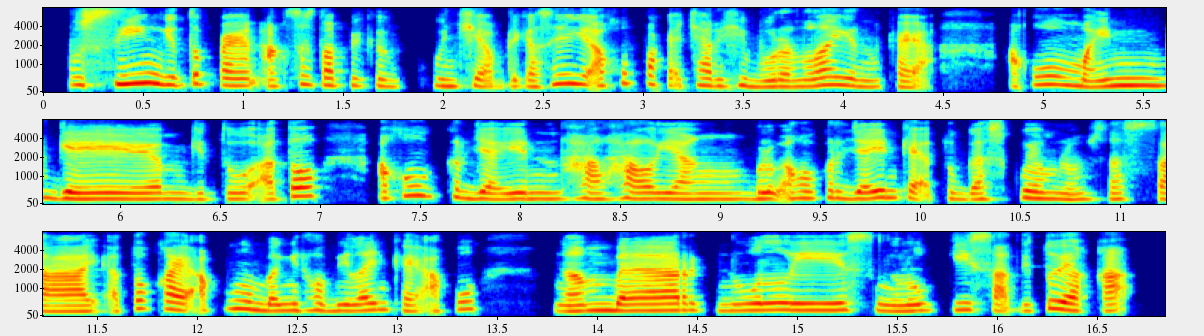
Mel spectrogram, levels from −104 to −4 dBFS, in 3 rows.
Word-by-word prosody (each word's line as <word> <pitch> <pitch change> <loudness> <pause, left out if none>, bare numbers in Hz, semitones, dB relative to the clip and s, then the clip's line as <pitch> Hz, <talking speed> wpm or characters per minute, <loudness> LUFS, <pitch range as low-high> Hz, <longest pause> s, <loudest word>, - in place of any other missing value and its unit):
pusing 310 +4 +4
gitu, 275 +3 -1
pengen 250 -1 +2
akses 260 +6 -2
tapi 255 -1 0
kekunci 235 +1 -5
aplikasi, 230 +8 -1
ya - - +2
aku 335 - -7
pake 290 -5 -4
cari 250 -3 -2
hiburan 220 -2 -1
lain. 250 -3 +1
Kayak - - -3 0.3
aku 290 0 -2
main 250 +2 +2
game 210 -1 +3
gitu, 205 +1 -6
atau 300 +12 +2 0.2
aku 320 -1 -1
kerjain 210 -3 -1
hal-hal 215 0 0
yang 200 -1 0 0.3
belum 215 0 +2
aku 230 +2 -2
kerjain 230 +3 +2
kayak 230 -2 -2
tugasku 200 +3 -4
yang 215 -1 0
belum 195 0 -4
selesai, 195 -1 +1
atau 245 +8 -4
kayak 255 -5 +3
aku 285 0 -4
ngembangin 225 -3 0
hobi 215 -2 -2
lain 225 +3 +1
kayak 215 -5 -4
aku 270 +1 -4 0.4
ngambar 225 +2 +4
nulis, 235 +1 +2
ngelukis 225 +4 -3
saat - - +1
itu 210 +7 -2
ya, 230 -3 +5
Kak. 215 0 0
225 Hz, 165 wpm, -23 LUFS, 210-255 Hz, 0.4 s, ya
